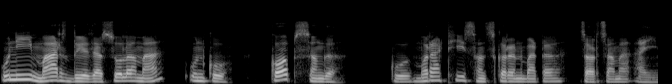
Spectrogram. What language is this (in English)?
Nepali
